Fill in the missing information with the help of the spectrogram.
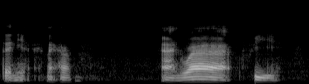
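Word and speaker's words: phi: ปี นะ แต่ เนี่ย นะ ครับ อ่าน ว่า ฟรี p h i นะ ครับ แต่ ที่ นี้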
